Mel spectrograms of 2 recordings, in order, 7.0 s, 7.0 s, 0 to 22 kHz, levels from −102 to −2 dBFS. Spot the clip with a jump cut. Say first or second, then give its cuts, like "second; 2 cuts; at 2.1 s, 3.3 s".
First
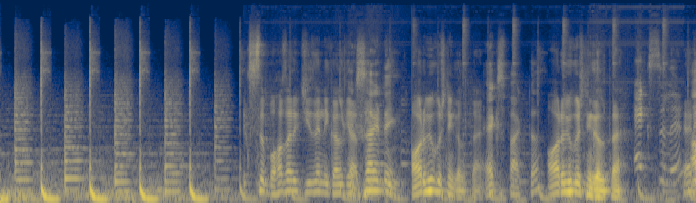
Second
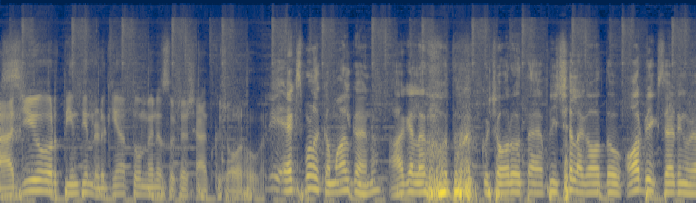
first; 1 cut; at 2.2 s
